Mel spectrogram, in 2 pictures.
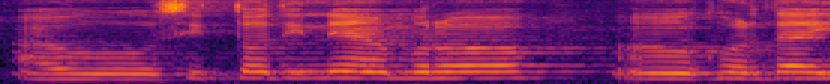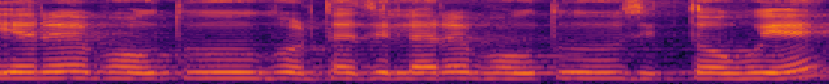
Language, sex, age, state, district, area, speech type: Odia, female, 60+, Odisha, Khordha, rural, spontaneous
